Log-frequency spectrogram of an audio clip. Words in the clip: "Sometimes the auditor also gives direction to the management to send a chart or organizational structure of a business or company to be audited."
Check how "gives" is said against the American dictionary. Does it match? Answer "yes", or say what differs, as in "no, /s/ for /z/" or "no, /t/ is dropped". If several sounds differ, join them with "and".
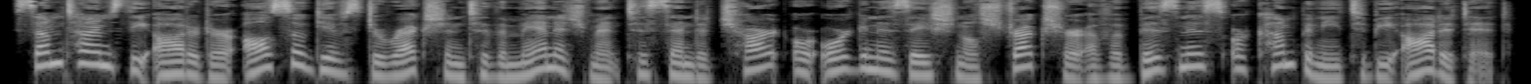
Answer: yes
